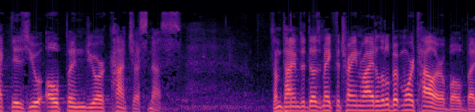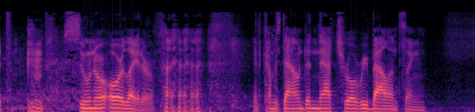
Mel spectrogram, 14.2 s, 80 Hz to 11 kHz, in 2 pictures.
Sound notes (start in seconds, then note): 9.4 laughter; 9.5 chuckles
